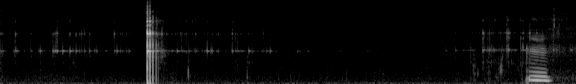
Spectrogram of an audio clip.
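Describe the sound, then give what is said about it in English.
A sharp, bright clink of glasses touching in a toast, the ringing tone lingering for a moment among a few soft glassy taps, followed by a brief voiced murmur near the end. “I garnished it with trying to make a heart-shaped strawberry, but let me know what you guys think. Cheers.”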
